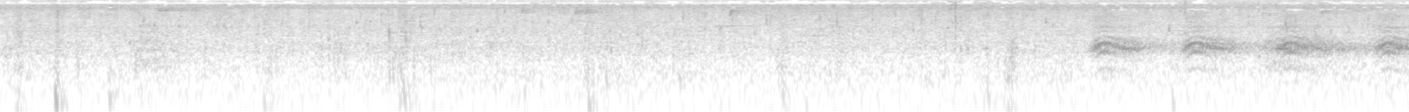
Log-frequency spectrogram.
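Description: Quiet woodland ambience with faint scattered ticks, then a bird calling four times in quick succession near the end with harsh, crow-like caws.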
